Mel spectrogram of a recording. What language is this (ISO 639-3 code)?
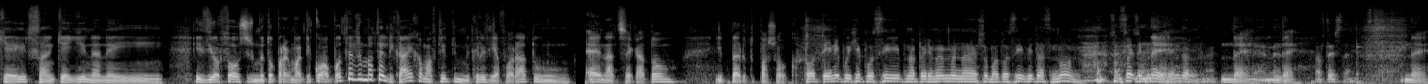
ell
